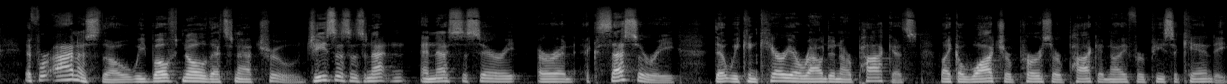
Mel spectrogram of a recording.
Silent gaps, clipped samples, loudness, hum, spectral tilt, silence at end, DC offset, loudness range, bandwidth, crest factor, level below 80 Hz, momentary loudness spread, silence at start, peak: none; under 0.1%; -24 LUFS; none; -5.5 dB/octave; 0 s; under 0.1%; 2 LU; 15.5 kHz; 18 dB; -58 dBFS; 10 LU; 0.25 s; -6 dBFS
